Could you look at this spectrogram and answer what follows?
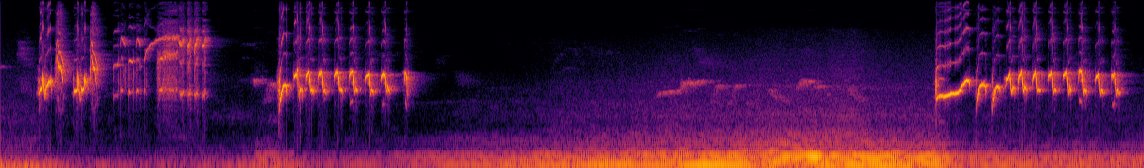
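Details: Orange-headed thrush, a cage bird from North Bali, sings loud bursts of rapid rattling, twittering notes separated by pauses, with a low rumbling hum between phrases and one soft whistle in the quiet stretch.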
